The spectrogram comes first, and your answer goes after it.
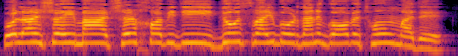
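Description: A woman's voice: fairly low pitch, lively intonation. A hostile male demon from a storybook fable, stubborn and threatening, as a woman reads him. He insists on his own plan and answers with threats. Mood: shouting.

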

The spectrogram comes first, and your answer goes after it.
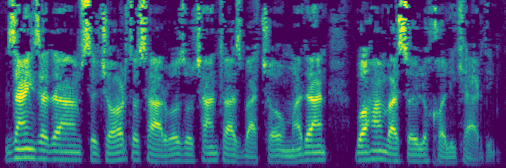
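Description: An older man from Iran narrates his memories as a storyteller, acting out the dialogue he quotes. His voice is deep and the recording is dry.

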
